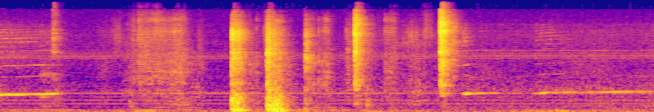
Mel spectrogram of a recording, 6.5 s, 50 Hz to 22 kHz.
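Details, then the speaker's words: 2000 Aprilia Mille R, fuel pump priming at key-on after fuel pressure regulator vacuum line repair: steady mid-pitched whine under handling clunks that stops once pressurized; owner says the pump sounds terrible. "fuel pump is wine [Music] and once that fuel pump pressurizes it stops making the the [Music]"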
